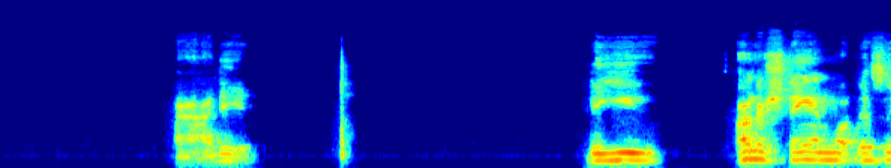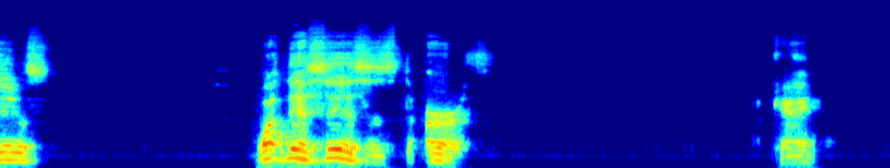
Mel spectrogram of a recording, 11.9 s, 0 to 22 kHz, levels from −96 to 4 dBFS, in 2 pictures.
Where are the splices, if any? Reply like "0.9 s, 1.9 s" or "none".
1.4 s

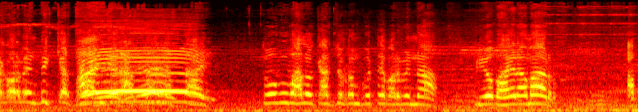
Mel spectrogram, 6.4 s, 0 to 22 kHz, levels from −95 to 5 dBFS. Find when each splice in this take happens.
none

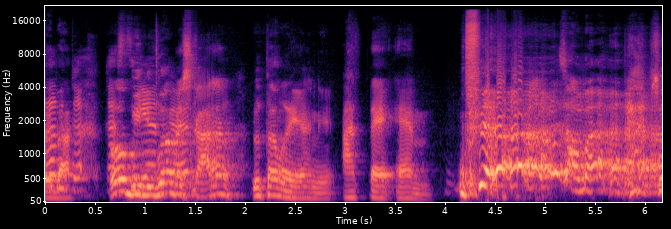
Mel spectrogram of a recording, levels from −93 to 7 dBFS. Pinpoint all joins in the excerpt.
none

